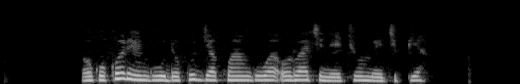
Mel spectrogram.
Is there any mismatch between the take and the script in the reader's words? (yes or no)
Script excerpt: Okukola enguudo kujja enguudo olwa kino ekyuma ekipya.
yes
